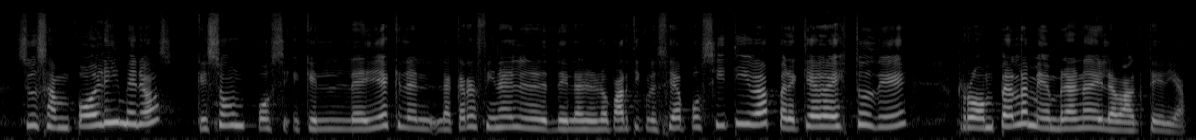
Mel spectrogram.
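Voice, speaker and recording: A woman with an Argentine Spanish accent gives a public science talk. Her voice is smooth and resonant and sits fairly high, and the sound is dry and close. She explains patiently, full of fillers and self-corrections. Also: fairly bright tone, dry recording. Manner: explanatory, many fillers and restarts.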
